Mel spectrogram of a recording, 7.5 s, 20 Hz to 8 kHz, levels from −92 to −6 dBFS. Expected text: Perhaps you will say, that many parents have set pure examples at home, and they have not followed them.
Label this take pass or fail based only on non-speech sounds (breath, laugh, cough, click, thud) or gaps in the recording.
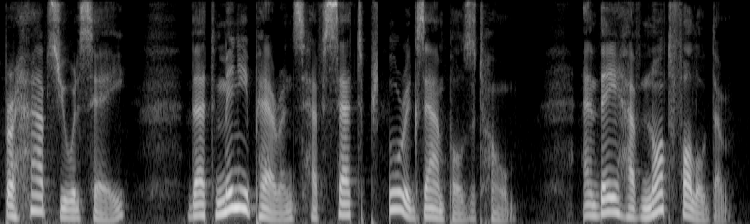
fail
